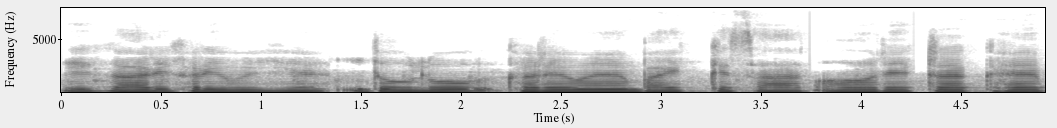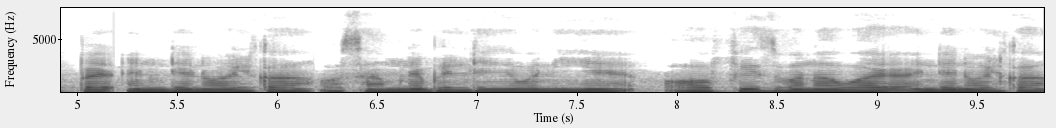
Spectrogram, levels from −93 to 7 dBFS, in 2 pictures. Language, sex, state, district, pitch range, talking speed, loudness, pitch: Hindi, male, Jharkhand, Sahebganj, 170-175 Hz, 200 wpm, -24 LUFS, 175 Hz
